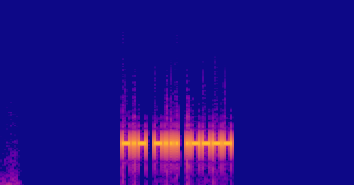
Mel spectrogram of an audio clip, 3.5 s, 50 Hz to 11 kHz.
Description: Morse code, heard as a keyed tone, about 42 wpm, 700 Hz. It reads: KB1
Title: USA Call Sign Prefixes - Repeated 2x - 45wpm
